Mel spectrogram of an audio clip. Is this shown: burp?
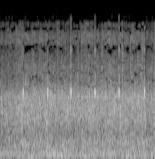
no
